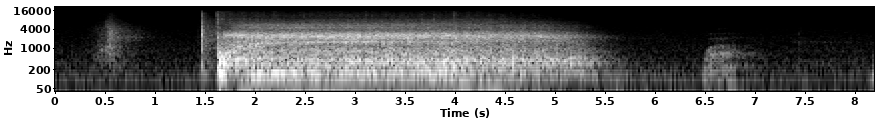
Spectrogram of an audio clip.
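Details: 1949 Ferguson TO-20 with a Continental Z120 four-cylinder, sat 15-20+ years; after the starter was re-soldered and reinstalled it engages with a sharp clack and spins with a strong, steady whir for about three seconds, so cranking is normal.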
